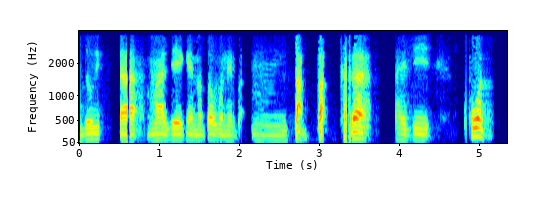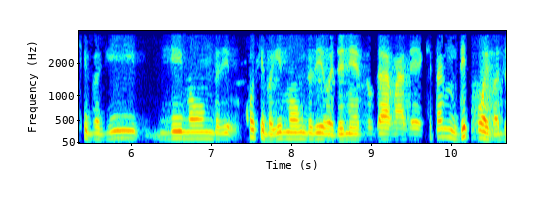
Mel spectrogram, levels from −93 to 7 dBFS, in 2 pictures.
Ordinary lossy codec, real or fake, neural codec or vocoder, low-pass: AAC, 16 kbps; real; none; 3.6 kHz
